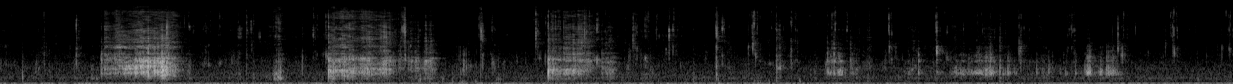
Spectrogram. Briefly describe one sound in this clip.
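A young man slurps and chews food close to a microphone.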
